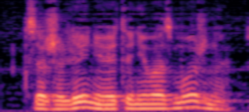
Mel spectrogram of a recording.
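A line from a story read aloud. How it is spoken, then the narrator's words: Plain reply from young man. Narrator (Russian): ответил молодой врач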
